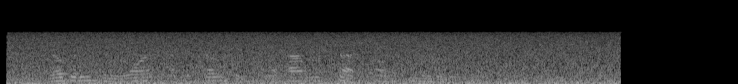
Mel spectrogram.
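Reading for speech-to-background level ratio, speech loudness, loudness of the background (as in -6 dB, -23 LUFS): -4.0 dB, -35.5 LUFS, -31.5 LUFS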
